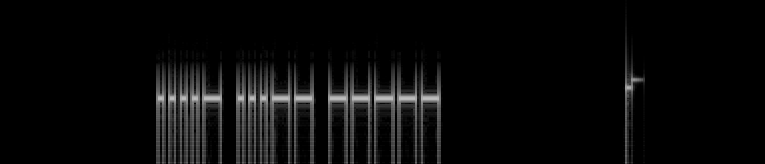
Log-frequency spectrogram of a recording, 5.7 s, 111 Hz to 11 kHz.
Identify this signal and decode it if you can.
Morse code, heard as a keyed tone, about 28 wpm, 700 Hz. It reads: 430
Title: Numbers - 3-Digit 28wpm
